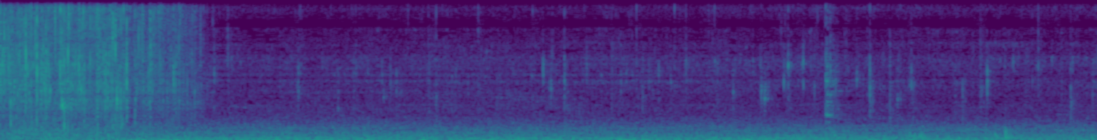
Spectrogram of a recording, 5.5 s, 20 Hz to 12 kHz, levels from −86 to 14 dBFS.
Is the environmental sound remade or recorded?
recorded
